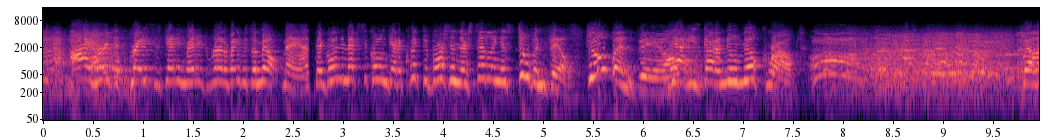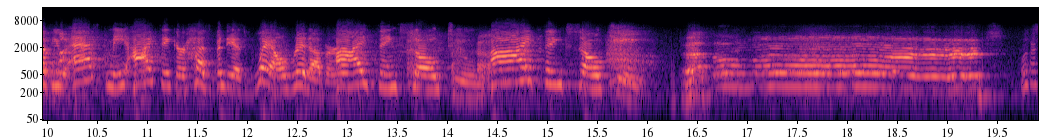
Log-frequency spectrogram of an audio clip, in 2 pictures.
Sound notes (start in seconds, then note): 7.8 audience laughs; 8.0 Ethel gasps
